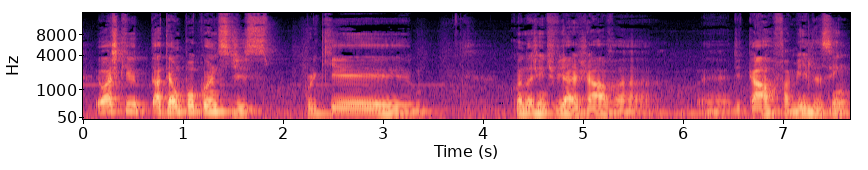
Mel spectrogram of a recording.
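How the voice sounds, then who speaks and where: With audible room echo, a man talks fairly slowly at medium pitch, taking long, frequent pauses. His pitch swings very widely. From Santa Catarina, Brazil (Tangará). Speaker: singer-songwriter and multi-instrumentalist. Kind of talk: casual interview chat.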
